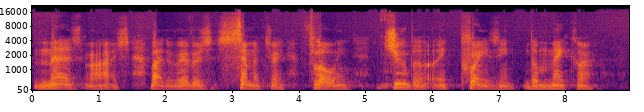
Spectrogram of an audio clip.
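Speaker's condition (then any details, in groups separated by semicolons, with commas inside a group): ALS; under neurologist care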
